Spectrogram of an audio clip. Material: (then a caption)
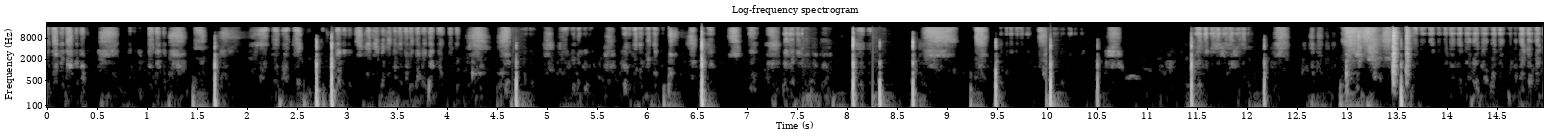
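Glass, film. A plastic stylus tip makes repeated short scratching strokes on a large iPad glass screen covered with a solid, matte paper-texture film while coloring. The strokes come in quick bursts of dry taps and scratches, each with a dull low thump and a faint bright rasp, separated by brief pauses.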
